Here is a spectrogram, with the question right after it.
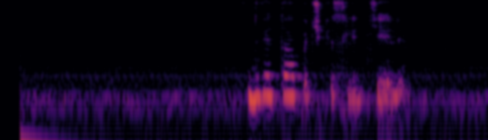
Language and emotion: Russian, sad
